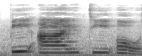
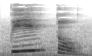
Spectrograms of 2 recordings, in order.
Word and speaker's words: pito: three and four p-i-t-o so you pronounce it as the first one Tito Pito Pito meaning whistle and then the second or the fourth one Pito meaning seven number seven so Pito we sell Pito seven and then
